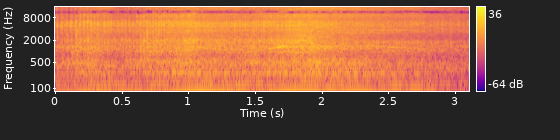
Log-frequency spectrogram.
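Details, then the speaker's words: TATA 2.2 common-rail diesel (V3) that would not start, cam sensor code, after replacing the broken cam sensor connector/wiring: engine now idles with steady even low rumble, no knocks or misses; normal idle. "ติดแล้วนะใช้ได้ปกติลบโค้ดดูนะว่าโค้ดลบออกมในกล่องโอเคนะครับ"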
